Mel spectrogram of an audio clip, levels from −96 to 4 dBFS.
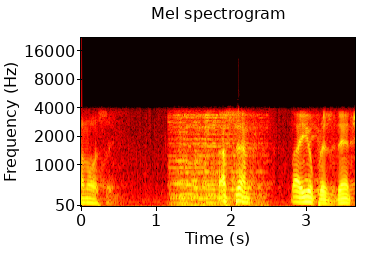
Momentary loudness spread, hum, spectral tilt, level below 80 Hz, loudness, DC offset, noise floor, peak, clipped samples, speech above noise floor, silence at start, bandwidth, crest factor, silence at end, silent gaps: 19 LU; none; -5.5 dB/octave; -36 dBFS; -17 LUFS; 0.4%; -48 dBFS; 0 dBFS; under 0.1%; 33 dB; 0 s; 4.1 kHz; 18 dB; 0 s; none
